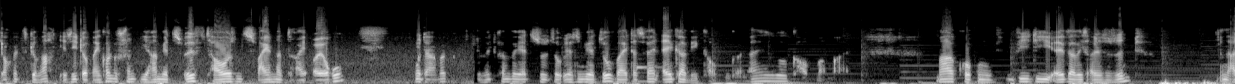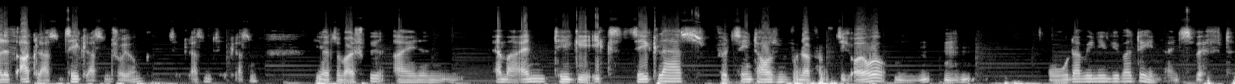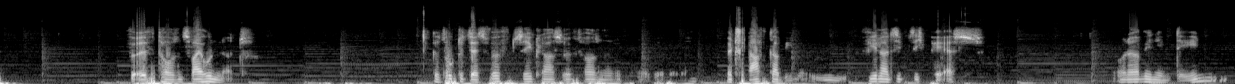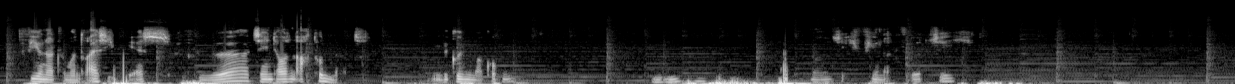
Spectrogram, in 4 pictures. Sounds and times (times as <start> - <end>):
Speech: 0.0 - 11.5, 12.2 - 22.2, 22.8 - 24.8, 26.0 - 27.2, 29.0 - 34.6, 35.9 - 40.8, 41.4 - 42.2, 43.6 - 44.2, 45.2 - 46.8
Music: 0.0 - 49.4.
